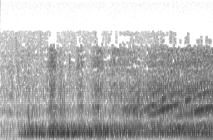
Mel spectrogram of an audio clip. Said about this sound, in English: Turning onto the road, Britt Reed pressed down on the accelerator. The sedan sped along the concrete after Brinkley's car.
